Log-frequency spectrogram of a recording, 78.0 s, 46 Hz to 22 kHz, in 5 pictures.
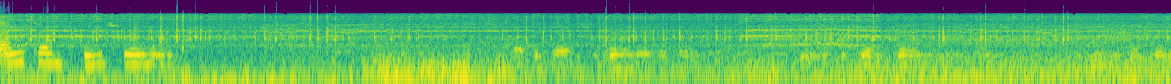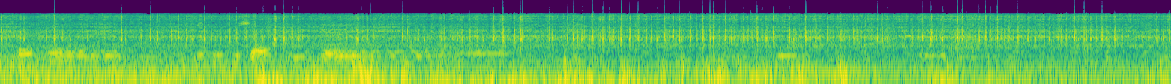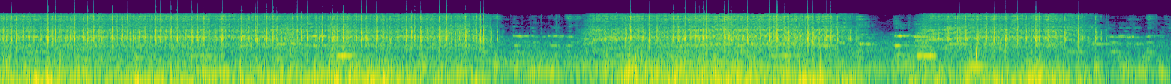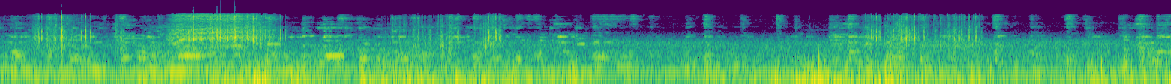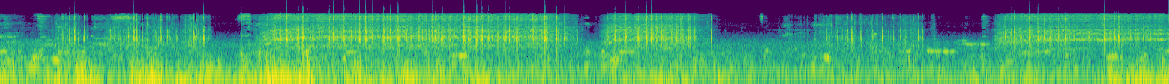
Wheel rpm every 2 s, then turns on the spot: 200, 200, 200, 200, 200, 200, 200, 200, 200, 200, 200, 200, 200, 200, 200, 200, 200, 200, 130, 90, 190, 70, 130, 10, 80, 20, 10, 0, 0, 10, 0, 10, 30, 170, 170, 90, 10, 40, 150.
46-48 52-54 58-60 62-64 72-74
